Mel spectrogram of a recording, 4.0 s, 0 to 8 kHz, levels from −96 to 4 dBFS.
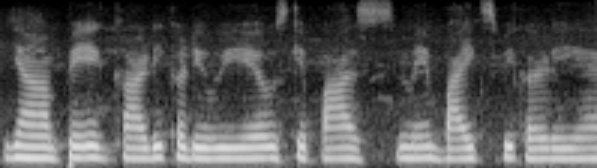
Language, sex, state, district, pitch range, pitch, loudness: Hindi, female, Uttar Pradesh, Lalitpur, 185-195 Hz, 190 Hz, -15 LUFS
